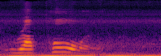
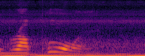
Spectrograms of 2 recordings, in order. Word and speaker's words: rapport: So this is the word rapport. We pronounce this as rapport.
